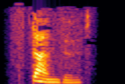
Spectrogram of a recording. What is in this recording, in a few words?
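"standard", English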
